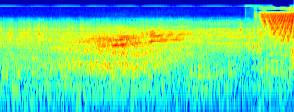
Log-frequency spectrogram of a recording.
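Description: A science-fiction sound effect: a loud rushing noise that swells, with a rising whine about halfway through and a sharp blast right at the end.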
